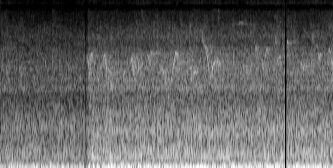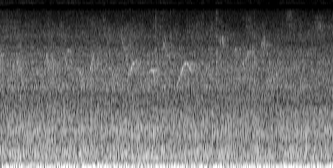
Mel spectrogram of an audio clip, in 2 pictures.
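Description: Small birds chirping in many quick, short, high calls over a steady low rumble; both get louder about a second in.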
